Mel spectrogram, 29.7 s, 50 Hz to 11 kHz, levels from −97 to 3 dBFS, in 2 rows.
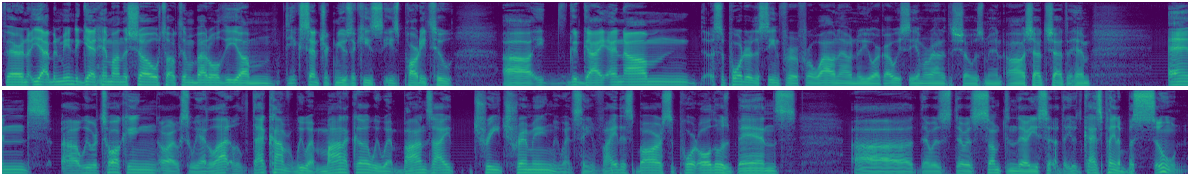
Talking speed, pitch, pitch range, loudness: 215 wpm, 95 Hz, 85-110 Hz, -33 LUFS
